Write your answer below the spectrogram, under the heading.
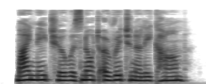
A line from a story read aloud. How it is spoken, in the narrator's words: said I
